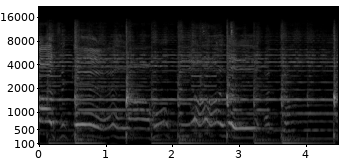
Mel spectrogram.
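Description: Indian folk music played by local musicians on traditional instruments: an ornamented, wavering melody over a steady drone, with a drum struck about every three-quarters of a second.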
